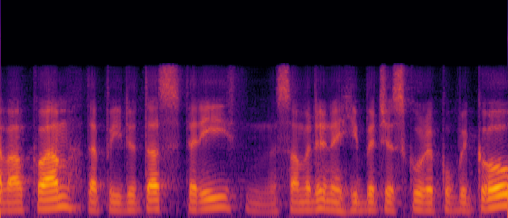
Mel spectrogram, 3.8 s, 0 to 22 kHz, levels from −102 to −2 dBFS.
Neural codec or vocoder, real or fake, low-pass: codec, 16 kHz, 0.2 kbps, FocalCodec; fake; 7.2 kHz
